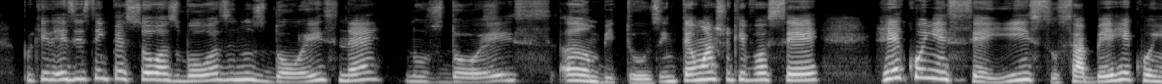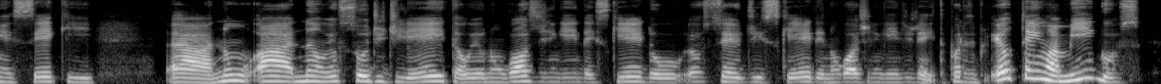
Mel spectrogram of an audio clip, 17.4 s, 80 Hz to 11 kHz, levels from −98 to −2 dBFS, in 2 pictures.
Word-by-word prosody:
porque 235 +3 -6
existem 265 +3 -1
pessoas 260 -4 +1
boas 215 +4 -1
nos 250 -2 +1
2, 185 +8 -3
né, 240 +5 -2 0.2
nos 185 -4 -12
2 175 +7 -6
âmbitos. 165 -10 -1
Então 225 +7 +2
acho 270 -1 +2
que 260 +2 -2
você 240 0 +2 0.4
reconhecer 280 - +2
isso, 210 +3 -2
saber 185 +4 +2
reconhecer 190 -8 -2
que, 160 -4 -9 0.6
ah, 160 -3 +4
hum, 215 +2 +2
ah, 195 -1 +6
não, 190 0 -1
eu 195 - -2
sou 205 +1 +3
de 195 -1 -7
direita, 180 +2 -1
ou 155 - -2
eu 165 - -3
não 165 0 -10
gosto 190 +1 +2
de 170 - -19
ninguém 170 0 -15
da 160 - -9
esquerda 180 +3 -6
ou 155 -1 -5
eu 180 - -8
sou 175 0 -5
de 165 +2 -13
esquerda 170 +1 -5
e - - -7
não 155 +1 -10
gosto 165 -1 +2
de 165 - -16
ninguém 160 -1 -12
de - - -21
direita. - - -7
Por 185 - -4
exemplo, 155 -2 -16
eu 275 +4 +8
tenho 295 -4 +5
amigos, 220 - +3
195 Hz, 180 wpm, -25 LUFS, 170-245 Hz, 0.6 s, eu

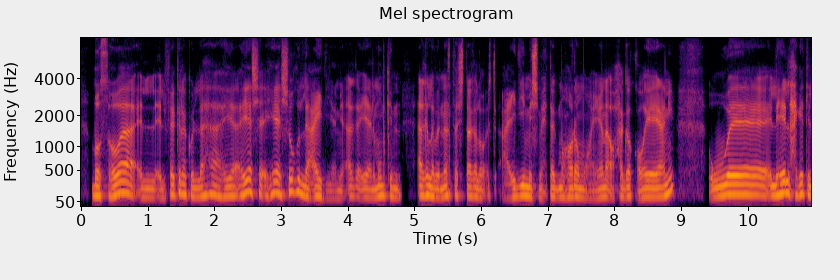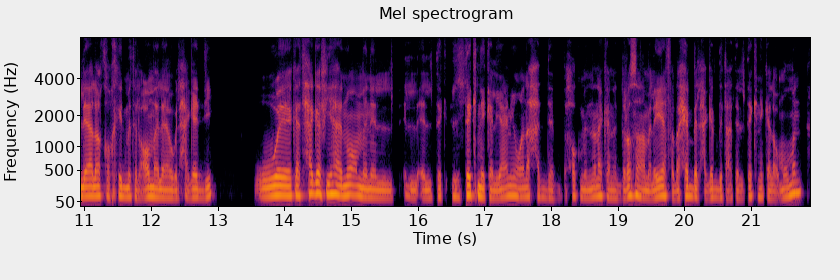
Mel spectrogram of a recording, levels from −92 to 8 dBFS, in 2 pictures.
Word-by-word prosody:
بُص 120 0 +1
هو 145 +2 +5
ال 105 - -5 0.2
ال - - -7
الفكرة 135 +8 -1
كُلّها 120 +1 -1
هي 115 +1 -1
هي 155 +7 +4
ش 155 - -1
هي 145 +6 0
شغل 145 -1 +1
عادي، 110 -3 0
يعني 90 0 -10
أغ 120 0 -5
يعني 100 -1 -3
ممكن 120 -2 -2 0.3
أغلب 120 -2 +3
الناس 120 +5 0
تشتغله 115 -3 -2 0.3
عادي 110 +7 0
مش 115 -2 +3
محتاج 110 -4 -3
مهارة 110 +2 0
معَيَّنة 100 +1 -2
أو - - -2
حاجة 115 +1 -2
قوية 110 0 +2
يعني، 135 - +2 0.5
و 120 +7 +4
اللي 135 -2 +6
هي 150 - +7
الحاجات 140 -3 +2
اللي 115 -1 +3
ليها 115 - +3
علاقة 120 +1 0
بخدمة 110 -2 -2
العملاء 105 -1 -1
والحاجات 100 +2 -3
دي. 110 +8 -5 0.6
وكانت 120 +2 +3
حاجة 150 +2 +3
فيها 140 -2 +3
نوع 130 +1 +1
من 105 -4 0
ال 95 -2 -4 0.2
ال 105 -7 -8
الت 95 +3 -7 0.2
الTechnical 110 -3 0
يعني 110 +6 -2
وأنا 110 -1 -2
حد 105 -4 -7
بحُكم 115 -4 -8
إن 95 +1 -5
أنا 120 +2 -1
كانت 95 -7 -8
دراسة 120 +2 0
عملية 100 +3 0
فباحب 120 -1 -2
الحاجات 105 -1 -5
بتاعت 100 -2 -8
الTechnical 100 +1 -7
عُمومًا، 120 - -2
115 Hz, 170 wpm, -24 LUFS, 105-125 Hz, 0.6 s, هي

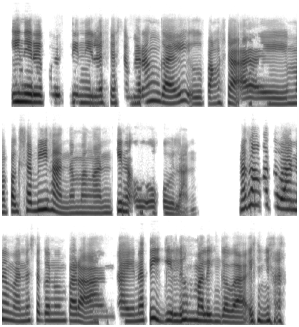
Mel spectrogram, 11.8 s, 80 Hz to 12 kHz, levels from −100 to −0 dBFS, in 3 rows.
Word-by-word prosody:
ini-report 260 - +5
din 240 -2 -5
nila 215 +1 -2
siya 215 +1 -6
sa 210 - -12
barangay 225 +3 -1
upang 195 +2 -7
siya - - -1
ay 185 0 -2
mapagsabihan 250 +3 +2
ng 180 +1 -7
mga 185 -1 -5 0.2
kinauukulan. 185 - -3 0.6
Nakakatuwa 395 -1 +2
naman 245 -7 -1
na - - -4
sa 250 - -5
ganung 230 0 -3
paraan 175 -4 +1 0.2
ay 205 0 -1
natigil 235 -2 +3
yung 245 -1 +3
maling 210 -3 +2
gawain 185 +1 0
niya. 220 -1 -2
220 Hz, 125 wpm, -19 LUFS, 190-250 Hz, 0.6 s, ini-report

